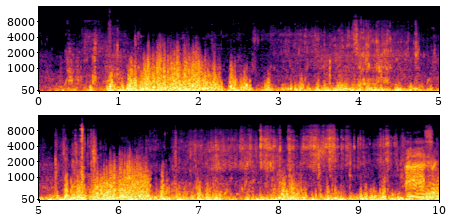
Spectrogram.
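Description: Strong wind buffeting the microphone, a steady low rumble that builds about a second in, with a few sharp handling knocks.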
